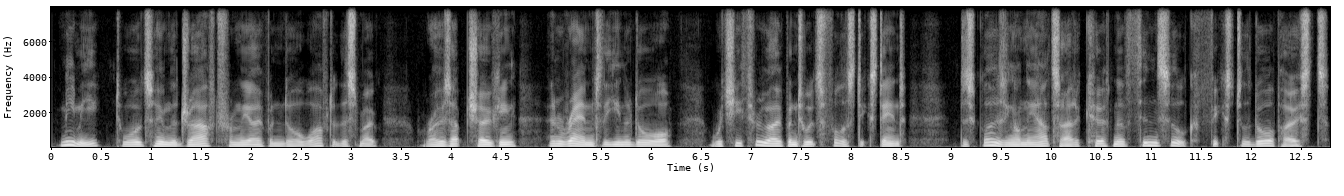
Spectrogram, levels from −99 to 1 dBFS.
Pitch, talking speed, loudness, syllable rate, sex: 115 Hz, 195 wpm, -17 LUFS, 5.4 syllables/s, male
